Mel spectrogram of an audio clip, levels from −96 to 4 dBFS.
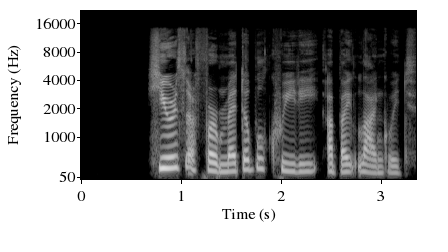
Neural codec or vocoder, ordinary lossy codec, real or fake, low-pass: none; none; real; 14.4 kHz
